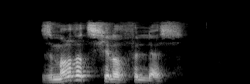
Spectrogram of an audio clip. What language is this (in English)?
Kabyle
